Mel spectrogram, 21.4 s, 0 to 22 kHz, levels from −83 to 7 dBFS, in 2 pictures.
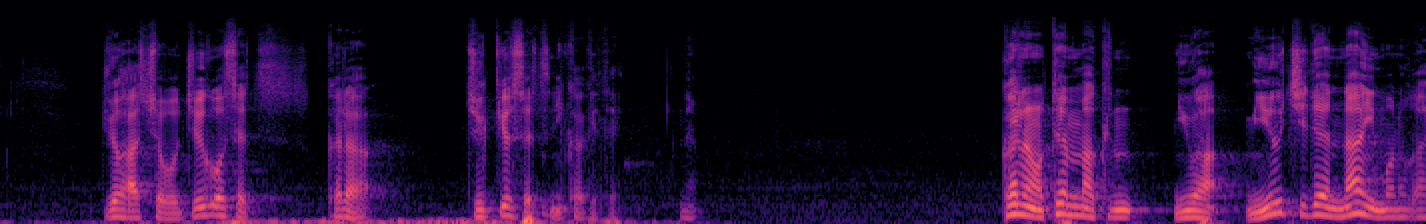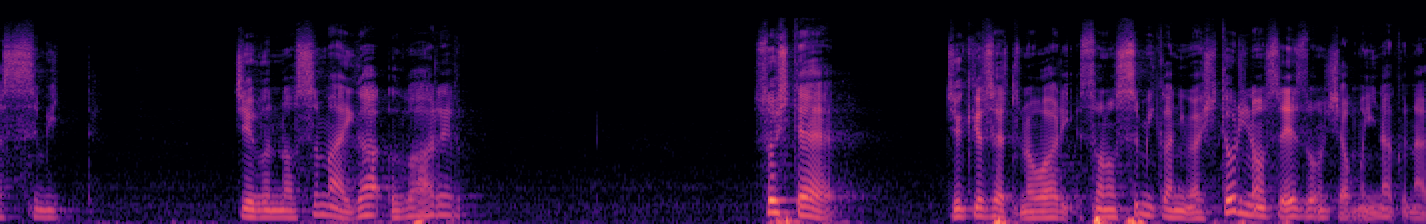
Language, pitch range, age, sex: Japanese, 105-150 Hz, 50-69, male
